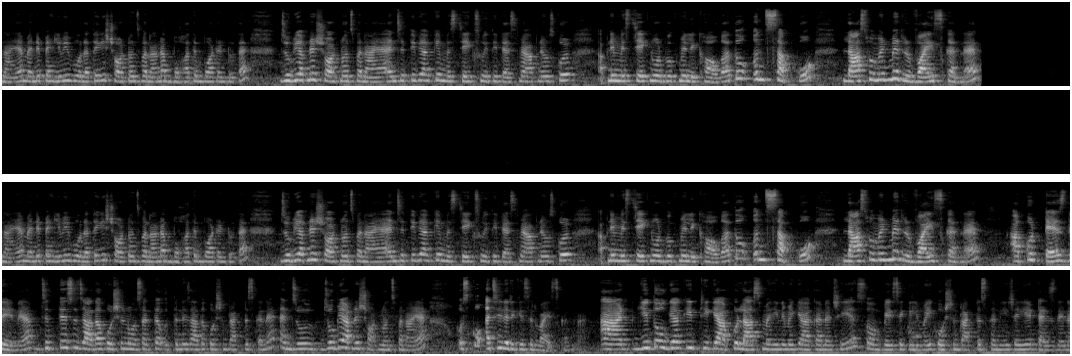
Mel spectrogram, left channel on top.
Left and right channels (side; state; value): left; drops out; at 9.8 s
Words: मैंने पहले भी बोला था कि शॉर्ट नोट्स बनाना बहुत इंपॉर्टेंट होता है। जो भी आपने शॉर्ट नोट्स बनाया एंड जितनी भी आपकी मिस्टेक्स हुई थी टेस्ट में, आपने उसको अपने मिस्टेक नोटबुक में लिखा होगा, तो उन सबको लास्ट मोमेंट में रिवाइज करना है। आपको टेस्ट देना है, जितने से ज्यादा क्वेश्चन हो सकता है उतने ज्यादा क्वेश्चन प्रैक्टिस करना है, एंड जो भी आपने शॉर्ट नोट्स बनाया है उसको अच्छी तरीके से रिवाइज करना है। एंड ये तो हो गया कि ठीक है आपको लास्ट महीने में क्या करना चाहिए। सो बेसिकली वही क्वेश्चन प्रैक्टिस करनी चाहिए, टेस्ट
